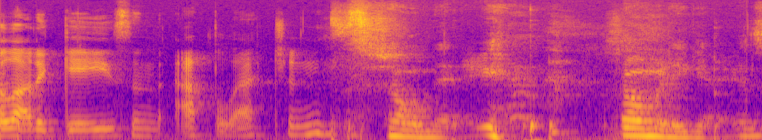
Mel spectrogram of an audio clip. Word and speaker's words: Appalachian: Appalachian State, which is up in the mountains of North Carolina. How do you pronounce that word?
